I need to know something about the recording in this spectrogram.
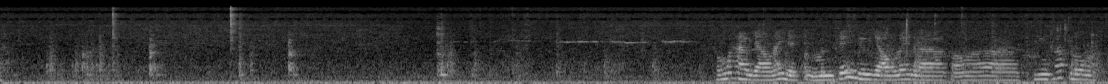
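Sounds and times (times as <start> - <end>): fritters frying in oil: 0.0 - 11.0
sharp clicks and pops: 2.3 - 3.0.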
